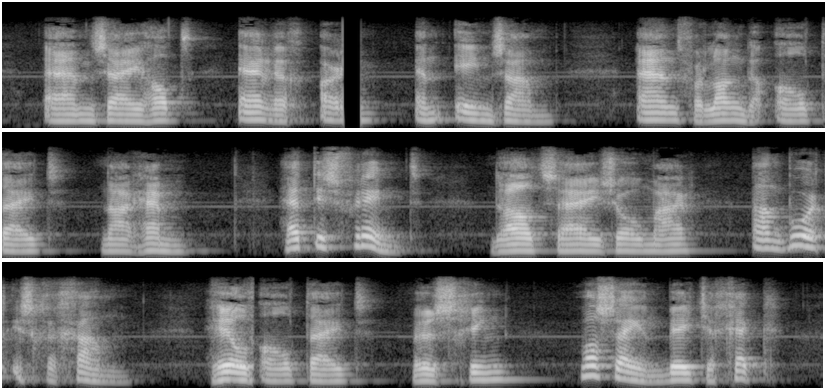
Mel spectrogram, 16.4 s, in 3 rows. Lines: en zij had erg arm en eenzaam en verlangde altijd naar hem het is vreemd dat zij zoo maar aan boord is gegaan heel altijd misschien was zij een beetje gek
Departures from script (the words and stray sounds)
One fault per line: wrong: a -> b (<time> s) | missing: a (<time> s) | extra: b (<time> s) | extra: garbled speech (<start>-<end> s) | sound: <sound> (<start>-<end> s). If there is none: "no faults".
sound: dropout (2.3-2.4 s)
